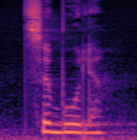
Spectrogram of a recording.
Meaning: onion (Allium cepa)
- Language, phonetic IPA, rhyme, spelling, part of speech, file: Belarusian, [t͡sɨˈbulʲa], -ulʲa, цыбуля, noun, Be-цыбуля.ogg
